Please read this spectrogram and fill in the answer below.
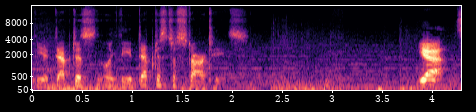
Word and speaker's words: Adeptus Astartes: Yeah, yeah, like the Adeptus Astartes. Yeah, That's how it's actually pronounced.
